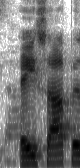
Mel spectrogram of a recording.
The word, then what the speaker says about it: Aesop: That's how you say it, right? Aesop's Fables? – Aesop, is it? Okay. The home of Aesop.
